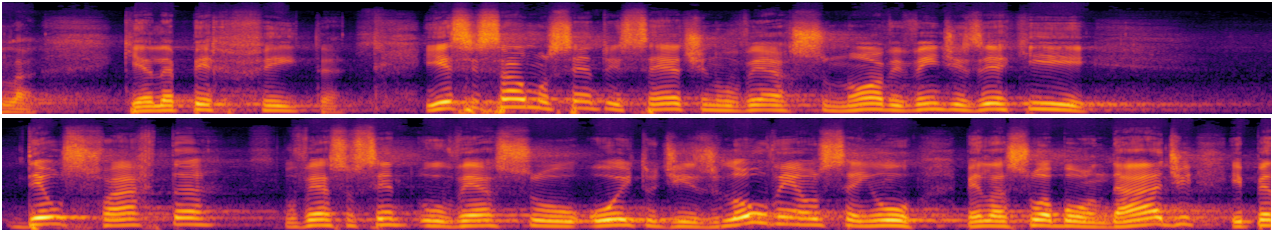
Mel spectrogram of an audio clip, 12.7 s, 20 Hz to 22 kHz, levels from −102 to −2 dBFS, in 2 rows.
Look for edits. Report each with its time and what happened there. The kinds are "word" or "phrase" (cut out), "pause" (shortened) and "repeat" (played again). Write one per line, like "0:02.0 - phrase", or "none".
none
